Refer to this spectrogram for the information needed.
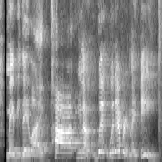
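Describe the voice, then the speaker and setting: There is audible room echo as a woman talks at a moderate pace. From US South, Atlanta. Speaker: singer. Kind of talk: casual chat. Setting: studio.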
